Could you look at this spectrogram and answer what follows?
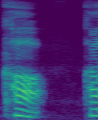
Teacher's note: महाप्राण में आपका जो अधिक वायु निकलती है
